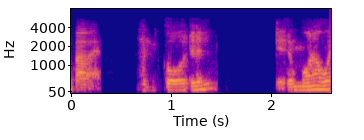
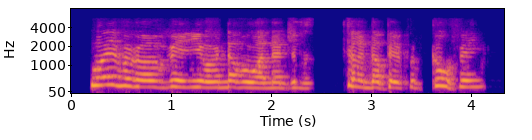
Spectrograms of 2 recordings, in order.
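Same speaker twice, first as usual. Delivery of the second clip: high, weepy, tearful, on the verge of crying; 8 semitones higher than usual. Voicing a fallen seller character looking up at the player: weepy, tearful. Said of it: "with these weepy eyes going".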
